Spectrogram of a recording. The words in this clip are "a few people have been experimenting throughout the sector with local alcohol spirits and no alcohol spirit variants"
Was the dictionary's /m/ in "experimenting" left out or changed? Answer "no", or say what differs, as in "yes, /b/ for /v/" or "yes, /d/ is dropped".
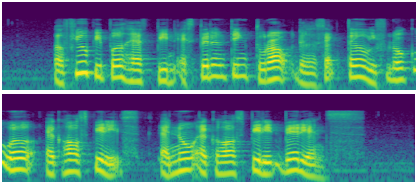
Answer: yes, /m/ is dropped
